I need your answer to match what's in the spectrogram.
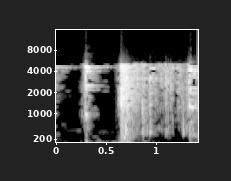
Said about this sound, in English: The glass you just heard broken was not ordinary glass. It was a closed vessel of exact contour of the man's head which it held. It was raised exactly 1 millimeter above the skin all around and above the hair.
